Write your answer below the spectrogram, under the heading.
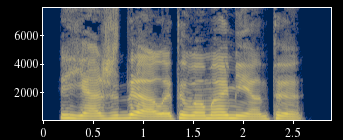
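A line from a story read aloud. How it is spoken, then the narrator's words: Malicious laughter. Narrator (Russian): злобно расхохотался тот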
